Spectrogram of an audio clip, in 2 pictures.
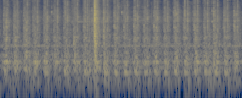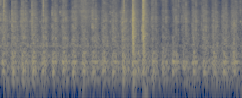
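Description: An embroidery machine stitches on a straw item with a steady, fast mechanical rattle of needle strokes that runs throughout, fairly quiet and close, with a couple of brief sharper clicks.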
